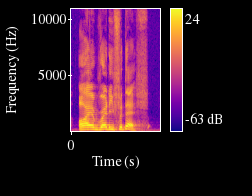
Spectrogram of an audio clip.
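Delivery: high, all-out scream at full lungs. Picturing facing a huge crowd before a game: screaming. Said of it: "I'm screaming".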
